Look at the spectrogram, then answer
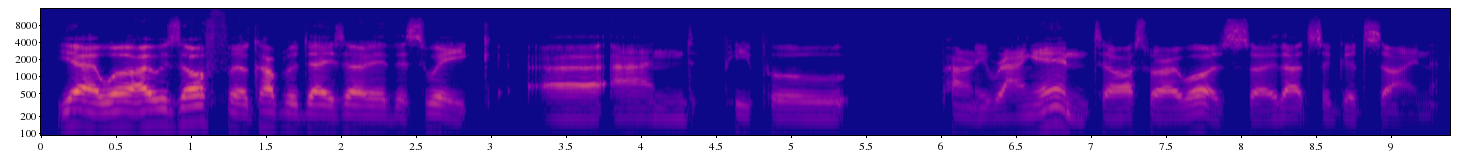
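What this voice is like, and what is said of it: English accent. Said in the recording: “you are all fooled by my English accent”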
